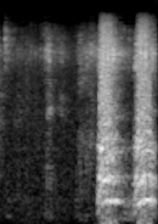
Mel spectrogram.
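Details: Great Dane breaking up two male Boston Terriers' play: near-silence, then two sharp loud barks in quick succession at the end.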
